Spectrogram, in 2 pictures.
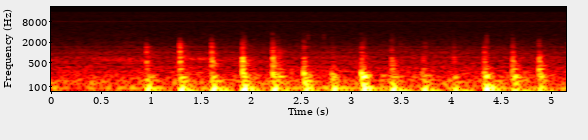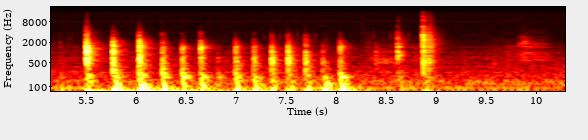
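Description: Wood-mounted rubber stamp and ink pad tapped together again and again to ink the stamp: a fast run of sharp knocks, about four a second, louder in the second half. One sharper click follows near the end.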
